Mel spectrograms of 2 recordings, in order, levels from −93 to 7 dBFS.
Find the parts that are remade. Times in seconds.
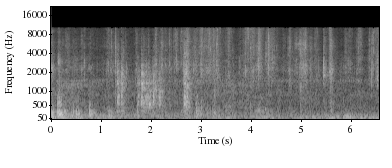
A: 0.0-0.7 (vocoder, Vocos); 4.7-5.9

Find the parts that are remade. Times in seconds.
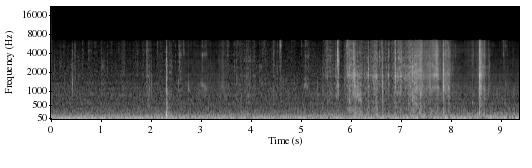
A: 2.6-3.5 (vocoder, Vocos); 7.3-9.4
